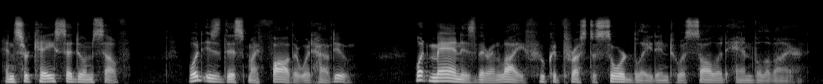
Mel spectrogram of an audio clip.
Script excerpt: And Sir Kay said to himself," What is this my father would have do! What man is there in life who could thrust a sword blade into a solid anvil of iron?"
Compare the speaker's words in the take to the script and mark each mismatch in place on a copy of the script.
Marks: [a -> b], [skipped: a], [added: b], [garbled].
And Sir Kay said to himself," What is this my father would have do! What man is there in life who could thrust a sword blade into a solid anvil of iron?"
